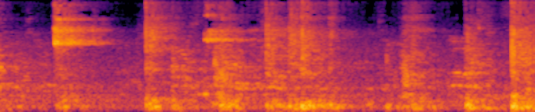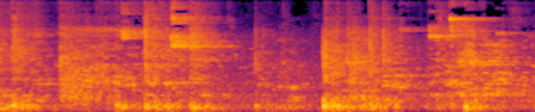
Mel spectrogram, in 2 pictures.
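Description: Basketballs bouncing on a hardwood gym floor, irregular thuds about once a second that echo in the large hall, with short high squeaks over a background of distant chatter.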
